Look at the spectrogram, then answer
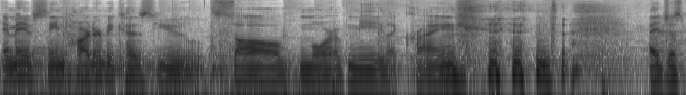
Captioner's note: chuckles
